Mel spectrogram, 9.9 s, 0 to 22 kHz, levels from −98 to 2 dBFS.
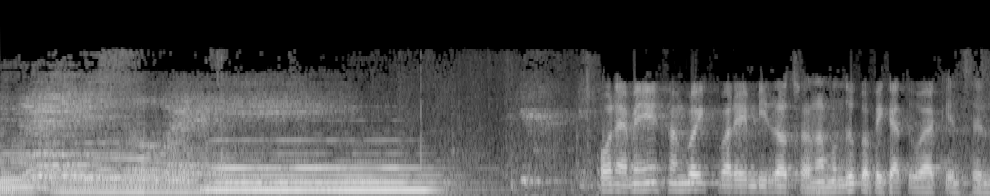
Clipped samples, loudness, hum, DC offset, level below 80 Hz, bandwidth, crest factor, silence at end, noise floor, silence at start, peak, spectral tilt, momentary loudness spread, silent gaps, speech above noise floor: under 0.1%; -20 LUFS; none; under 0.1%; -46 dBFS; 7.8 kHz; 12 dB; 0 s; -43 dBFS; 0 s; -8 dBFS; -7 dB/octave; 15 LU; none; 20 dB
